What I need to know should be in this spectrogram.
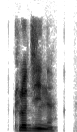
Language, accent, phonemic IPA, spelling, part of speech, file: French, France, /klo.din/, Claudine, proper noun, LL-Q150 (fra)-Claudine.wav
- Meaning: Claudine: a female given name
